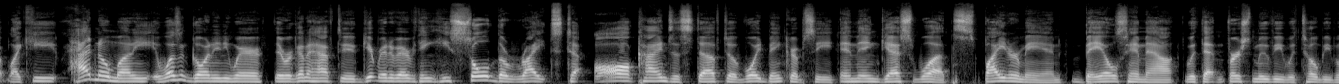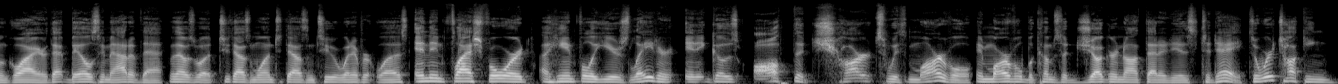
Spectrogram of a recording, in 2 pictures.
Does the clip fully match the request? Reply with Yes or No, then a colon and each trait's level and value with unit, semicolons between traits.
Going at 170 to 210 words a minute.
Yes: fast, 205 wpm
